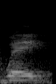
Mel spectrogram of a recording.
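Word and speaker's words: Huế: the whole Tet Offensive is this place called Wayne City I know it spelled hu e q right but in Vietnam is pronounced way and one of my favorite movies full-metal-jacket the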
